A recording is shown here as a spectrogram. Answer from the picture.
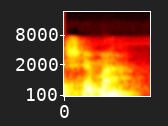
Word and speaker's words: Shemá: hoy le llaman este el Shemá. o shamá, algunos lo pronuncian así, eso es a lo que le llaman.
